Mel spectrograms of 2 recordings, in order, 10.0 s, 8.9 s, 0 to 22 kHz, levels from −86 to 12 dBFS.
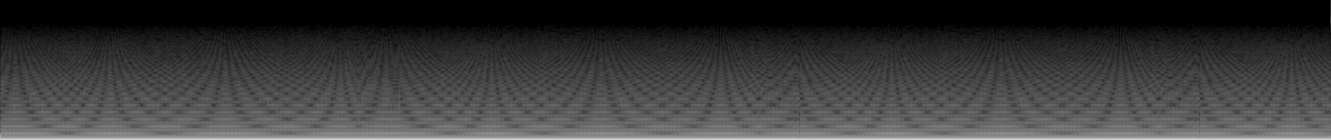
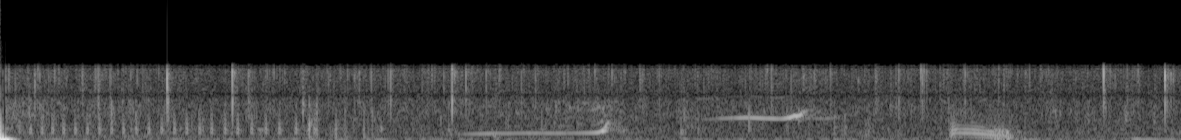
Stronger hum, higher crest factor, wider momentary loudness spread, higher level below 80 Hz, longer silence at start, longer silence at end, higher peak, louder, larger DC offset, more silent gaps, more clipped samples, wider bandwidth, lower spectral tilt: neither; about the same, 22 dB vs 22 dB; second, 1 LU vs 11 LU; second, -62 dBFS vs -26 dBFS; about the same, 0 s vs 0 s; about the same, 0 s vs 0 s; second, -8 dBFS vs 0 dBFS; second, -33 LUFS vs -30 LUFS; first, 30% vs under 0.1%; neither; second, under 0.1% vs 0.3%; first, 10.5 kHz vs 3.4 kHz; first, -7.5 dB/octave vs -3 dB/octave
